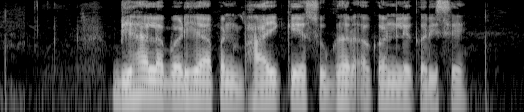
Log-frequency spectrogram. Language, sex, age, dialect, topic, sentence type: Chhattisgarhi, male, 18-24, Northern/Bhandar, banking, statement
